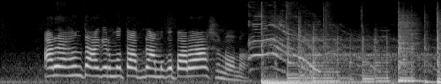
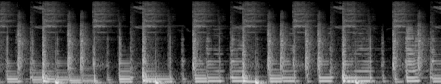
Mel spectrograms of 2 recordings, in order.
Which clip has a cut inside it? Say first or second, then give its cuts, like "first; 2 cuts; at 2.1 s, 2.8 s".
first; 1 cut; at 2.7 s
